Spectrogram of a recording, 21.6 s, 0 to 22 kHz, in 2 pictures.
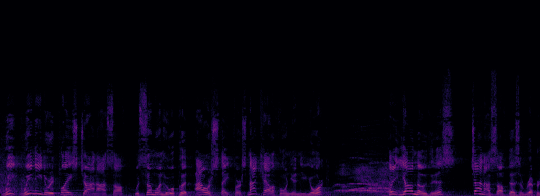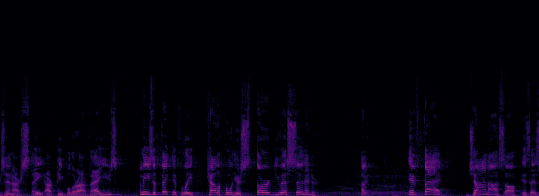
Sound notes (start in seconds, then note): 3.7 cheers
